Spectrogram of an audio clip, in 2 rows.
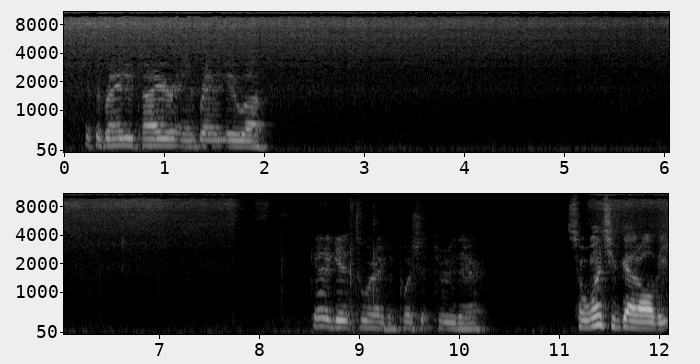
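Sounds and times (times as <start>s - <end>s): air hissing out of inner tube: 0.0s - 8.2s, 11.2s - 12.0s.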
